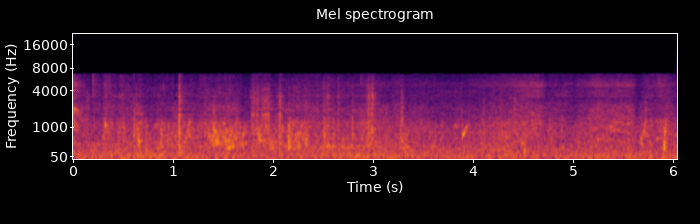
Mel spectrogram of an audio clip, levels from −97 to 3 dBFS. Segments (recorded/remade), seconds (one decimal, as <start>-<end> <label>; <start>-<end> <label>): 0.0-2.2 remade; 2.2-6.0 recorded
